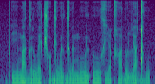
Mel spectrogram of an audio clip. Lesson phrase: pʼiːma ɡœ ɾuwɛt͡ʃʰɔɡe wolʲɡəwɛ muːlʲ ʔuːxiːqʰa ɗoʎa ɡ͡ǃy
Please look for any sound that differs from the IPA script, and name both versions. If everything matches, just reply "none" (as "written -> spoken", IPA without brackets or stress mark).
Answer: y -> u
